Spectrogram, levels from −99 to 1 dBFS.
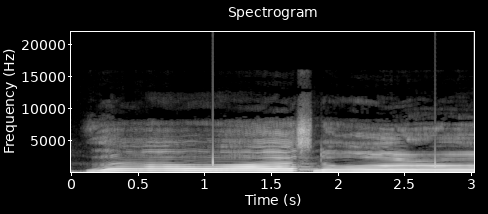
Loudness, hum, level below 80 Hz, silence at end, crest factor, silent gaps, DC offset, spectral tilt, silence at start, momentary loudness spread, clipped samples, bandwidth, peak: -14 LUFS; none; -56 dBFS; 0 s; 12 dB; none; under 0.1%; -6 dB/octave; 0.1 s; 6 LU; under 0.1%; 9 kHz; 0 dBFS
